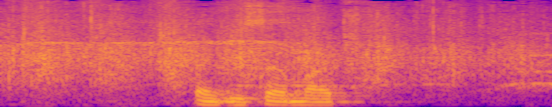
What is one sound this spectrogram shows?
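A young man speaks into a microphone over loudspeakers.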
